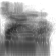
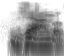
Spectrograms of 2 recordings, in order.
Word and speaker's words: Django: a web framework called Jango okay Jango it's like a Django name but people we have to call it as ajango here the D is silent here okay Jango there are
